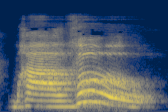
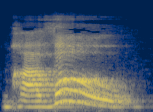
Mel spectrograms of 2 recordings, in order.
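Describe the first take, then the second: First: "Bravo" shouted loud like applause; cheering shout. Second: Said in the usual way. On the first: Shown as a demonstration. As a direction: call out "Bravo" to a performer. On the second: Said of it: "Le mot".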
